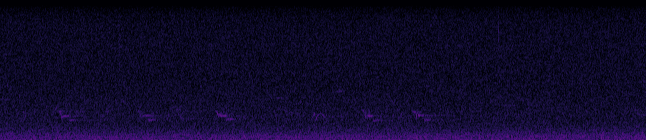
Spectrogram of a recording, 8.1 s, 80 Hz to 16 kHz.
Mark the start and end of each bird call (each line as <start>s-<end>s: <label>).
0.0s-6.3s: American Robin (Turdus migratorius)
3.0s-4.7s: Pacific-slope Flycatcher (Empidonax difficilis)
